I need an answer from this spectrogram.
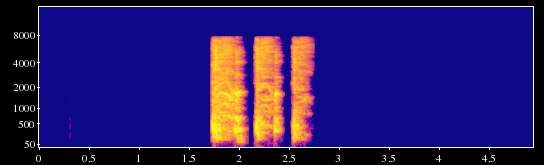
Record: {"three_cough_length": "4.9 s", "three_cough_amplitude": 24365, "three_cough_signal_mean_std_ratio": 0.25, "survey_phase": "alpha (2021-03-01 to 2021-08-12)", "age": "18-44", "gender": "Female", "wearing_mask": "No", "symptom_cough_any": true, "symptom_headache": true, "symptom_onset": "3 days", "smoker_status": "Current smoker (1 to 10 cigarettes per day)", "respiratory_condition_asthma": true, "respiratory_condition_other": false, "recruitment_source": "Test and Trace", "submission_delay": "1 day", "covid_test_result": "Positive", "covid_test_method": "RT-qPCR", "covid_ct_value": 29.1, "covid_ct_gene": "ORF1ab gene", "covid_ct_mean": 29.6, "covid_viral_load": "200 copies/ml", "covid_viral_load_category": "Minimal viral load (< 10K copies/ml)"}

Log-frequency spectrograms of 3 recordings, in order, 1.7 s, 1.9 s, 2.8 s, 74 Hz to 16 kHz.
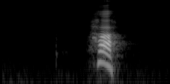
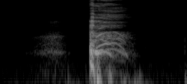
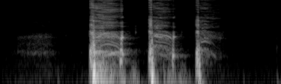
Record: {"exhalation_length": "1.7 s", "exhalation_amplitude": 9742, "exhalation_signal_mean_std_ratio": 0.23, "cough_length": "1.9 s", "cough_amplitude": 4277, "cough_signal_mean_std_ratio": 0.3, "three_cough_length": "2.8 s", "three_cough_amplitude": 32767, "three_cough_signal_mean_std_ratio": 0.24, "survey_phase": "beta (2021-08-13 to 2022-03-07)", "age": "45-64", "gender": "Female", "wearing_mask": "No", "symptom_none": true, "smoker_status": "Never smoked", "respiratory_condition_asthma": false, "respiratory_condition_other": false, "recruitment_source": "REACT", "submission_delay": "1 day", "covid_test_result": "Negative", "covid_test_method": "RT-qPCR", "influenza_a_test_result": "Unknown/Void", "influenza_b_test_result": "Unknown/Void"}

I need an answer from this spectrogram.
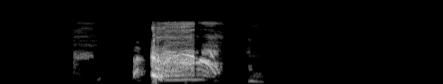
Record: {"cough_length": "4.4 s", "cough_amplitude": 28794, "cough_signal_mean_std_ratio": 0.31, "survey_phase": "alpha (2021-03-01 to 2021-08-12)", "age": "45-64", "gender": "Male", "wearing_mask": "No", "symptom_none": true, "smoker_status": "Never smoked", "respiratory_condition_asthma": true, "respiratory_condition_other": false, "recruitment_source": "REACT", "submission_delay": "2 days", "covid_test_result": "Negative", "covid_test_method": "RT-qPCR"}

